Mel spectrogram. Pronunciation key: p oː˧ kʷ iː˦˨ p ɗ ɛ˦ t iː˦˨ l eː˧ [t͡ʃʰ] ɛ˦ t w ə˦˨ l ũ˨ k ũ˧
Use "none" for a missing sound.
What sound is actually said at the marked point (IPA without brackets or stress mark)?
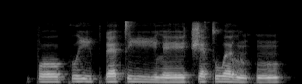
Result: t͡ʃ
